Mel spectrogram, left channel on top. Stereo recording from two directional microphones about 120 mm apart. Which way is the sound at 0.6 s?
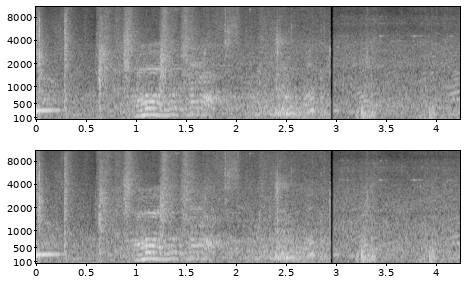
15° left (ahead or behind).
